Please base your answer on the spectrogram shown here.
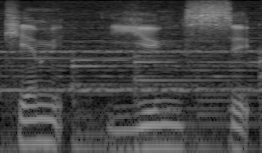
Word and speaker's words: Young-seok: EO is U. Which means it's Kim Young-suk.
